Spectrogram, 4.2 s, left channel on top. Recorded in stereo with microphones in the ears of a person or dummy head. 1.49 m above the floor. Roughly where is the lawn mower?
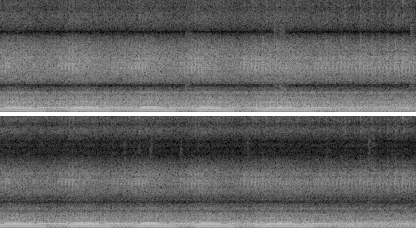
Left.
